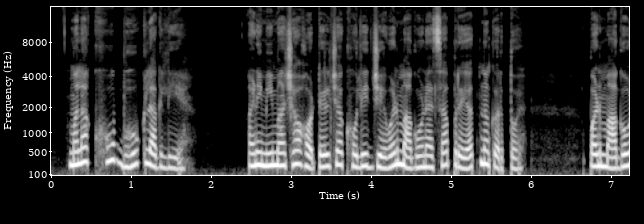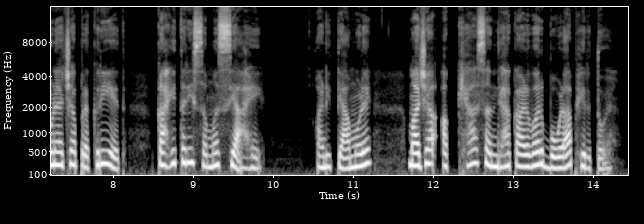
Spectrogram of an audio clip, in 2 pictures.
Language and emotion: Marathi, sad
